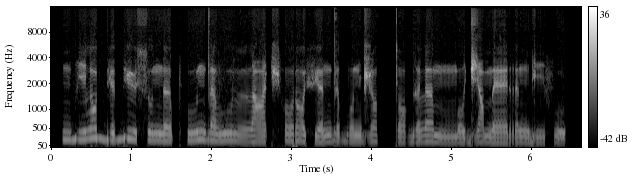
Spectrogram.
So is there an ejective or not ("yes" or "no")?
no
